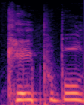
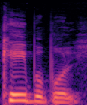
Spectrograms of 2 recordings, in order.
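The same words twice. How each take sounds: First: The first b-like sound is heavy, the second light. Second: Both b-like sounds are said light. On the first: The speaker calls it right. "فيها two b's، واحدة b تقيلة اللي في الأول، والتانية b خفيفة" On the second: The speaker calls it wrong. "ولا تنطق الاتنين b خفيفة"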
